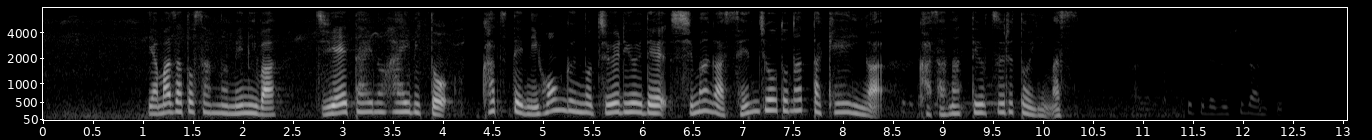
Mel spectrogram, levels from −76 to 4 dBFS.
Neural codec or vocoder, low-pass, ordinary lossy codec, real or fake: none; 7.2 kHz; none; real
